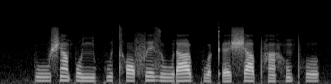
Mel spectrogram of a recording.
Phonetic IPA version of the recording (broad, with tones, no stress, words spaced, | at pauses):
puː˨ʃã˦po˨ ɲʊ˨kʷi˦tʰɔ˦ fe˦zuː˨ɾaː˦ kʷa˨kʼɛ˨ ʃa˦ pʰã˨hũ˦pʰʊ˦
